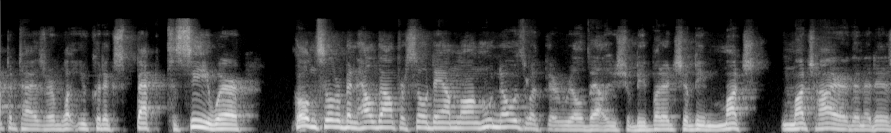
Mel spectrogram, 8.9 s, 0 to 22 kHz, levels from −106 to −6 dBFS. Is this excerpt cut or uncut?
uncut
